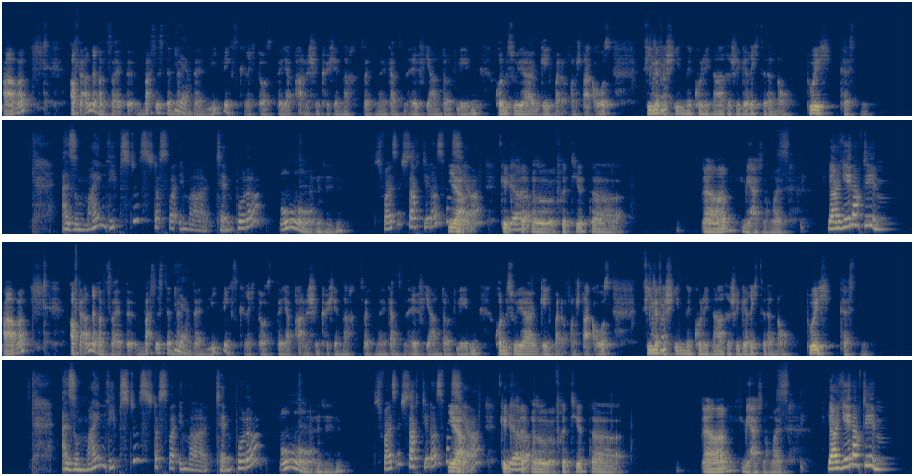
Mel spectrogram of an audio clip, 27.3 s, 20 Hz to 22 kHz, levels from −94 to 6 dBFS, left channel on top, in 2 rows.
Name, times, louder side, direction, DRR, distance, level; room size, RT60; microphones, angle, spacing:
voice 1, 0.0-11.8 12.1-12.8 17.8-18.8 20.3-20.6 21.1-22.9 24.1-25.5, right 2 dB, 85° right, 0.9 m, -34 dB
voice 2, 14.1-17.5 19.2-20.8 21.2-21.6 26.0-27.0, right 4 dB, 45° right, 0.4 m, -33 dB
2.9 x 2.6 x 3.8 m
head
